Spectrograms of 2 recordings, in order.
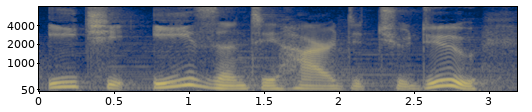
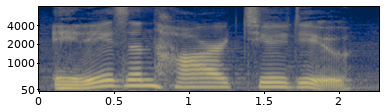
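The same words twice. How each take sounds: First: Each word is said separately, without linking. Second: The words are linked together in one flow. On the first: The speaker calls it wrong. "Em vez de falar" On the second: The speaker calls it right. "você linka"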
